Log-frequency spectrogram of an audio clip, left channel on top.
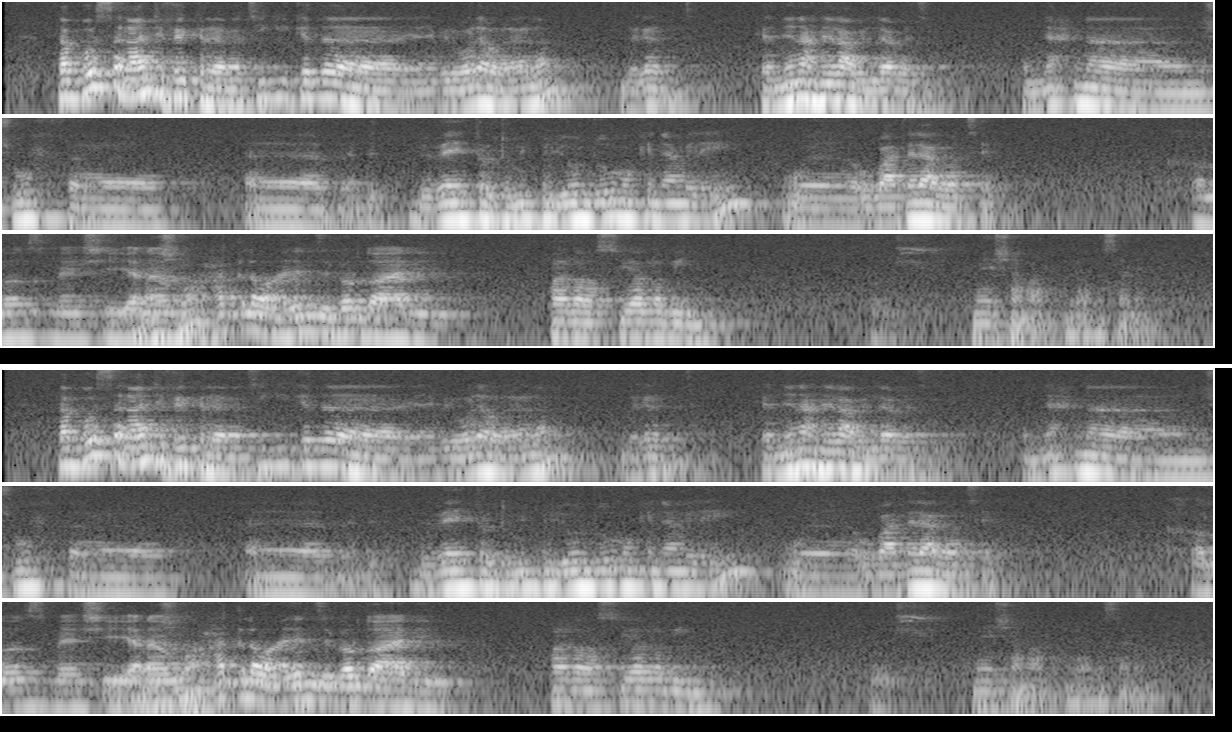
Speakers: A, on the left; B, on the right.
A: طب بص انا عندي فكره ما تيجي كده يعني بالورقه والقلم بجد كاننا هنلعب اللعبه دي ان احنا نشوف آه، آه، ب- ب- بباقي 300 مليون دول ممكن نعمل ايه و- وابعتها لي على الواتساب
B: خلاص ماشي
A: ماشي
B: انا م- حتى لو هننزل برضو عادي
A: خلاص يلا بينا
B: ماشي
A: ماشي يا معلم يلا سلام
